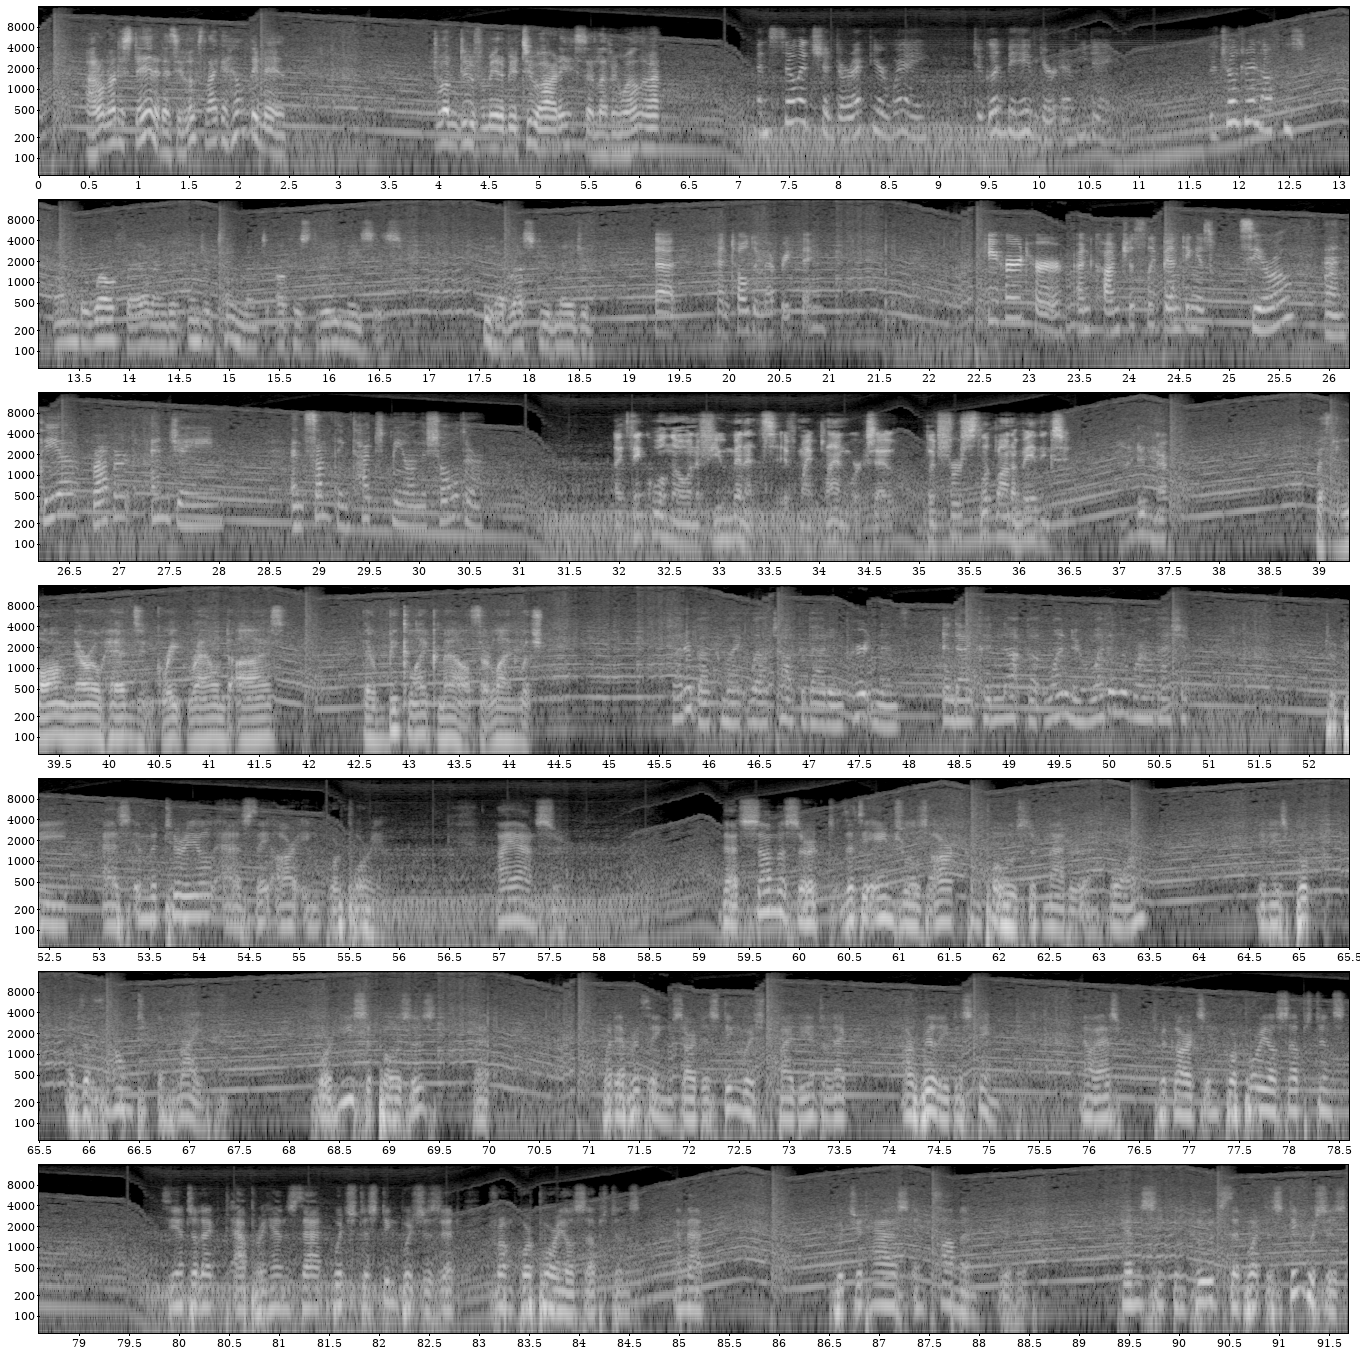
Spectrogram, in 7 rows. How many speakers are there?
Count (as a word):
nine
